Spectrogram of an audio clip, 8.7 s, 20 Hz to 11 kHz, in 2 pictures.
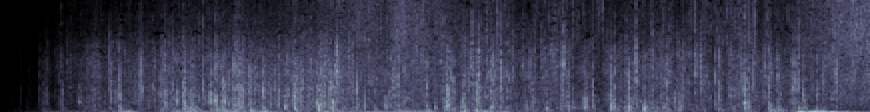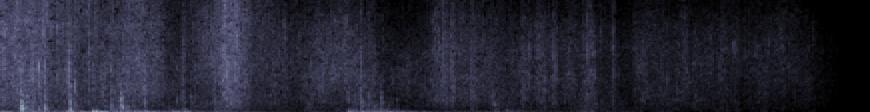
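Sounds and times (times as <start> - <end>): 
tree falling impact: 0.2 - 8.3.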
